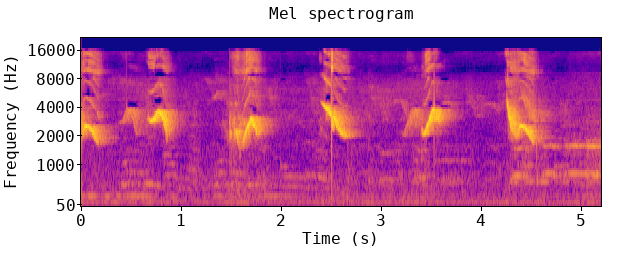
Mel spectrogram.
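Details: {'c': "Caged Red-cowled cardinal (galo-de-campina) singing its '60 notas' style live: clear whistled notes rising then falling sharply, one phrase roughly every second, with a faint low hum beneath."}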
